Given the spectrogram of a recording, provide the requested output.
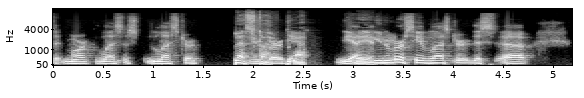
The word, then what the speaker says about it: Leicester: And there is a professor at, I think it's, how do you pronounce it, Mark? Leicester? Leicester, Yeah, University of Leicester.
